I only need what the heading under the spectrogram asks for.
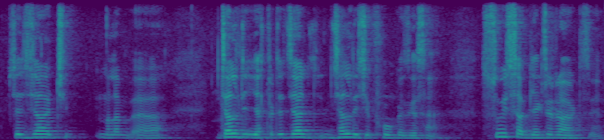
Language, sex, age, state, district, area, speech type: Kashmiri, male, 18-30, Jammu and Kashmir, Budgam, rural, spontaneous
